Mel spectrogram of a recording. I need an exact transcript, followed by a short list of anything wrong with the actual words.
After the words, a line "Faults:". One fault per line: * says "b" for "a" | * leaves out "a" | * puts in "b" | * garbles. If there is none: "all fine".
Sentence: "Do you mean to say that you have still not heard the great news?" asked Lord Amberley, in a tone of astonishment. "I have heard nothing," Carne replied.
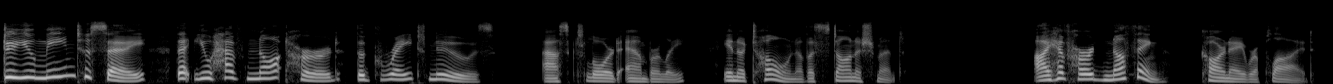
"Do you mean to say that you have not heard the great news?" asked Lord Amberley, in a tone of astonishment. "I have heard nothing," Carne replied.
Faults:
* leaves out "still"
